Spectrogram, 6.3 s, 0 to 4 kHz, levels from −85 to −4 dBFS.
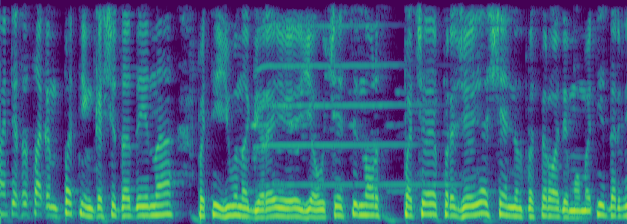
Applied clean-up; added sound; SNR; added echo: classical method log-MMSE.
